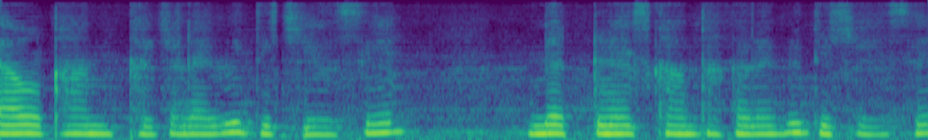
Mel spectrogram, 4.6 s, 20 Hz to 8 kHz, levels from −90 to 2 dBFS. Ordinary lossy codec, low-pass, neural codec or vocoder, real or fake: none; 7.2 kHz; codec, 24 kHz, 1 kbps, SNAC; fake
